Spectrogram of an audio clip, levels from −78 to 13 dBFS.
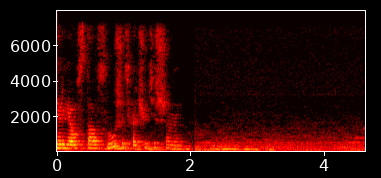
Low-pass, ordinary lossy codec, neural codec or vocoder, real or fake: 7.2 kHz; Opus, 64 kbps; none; real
